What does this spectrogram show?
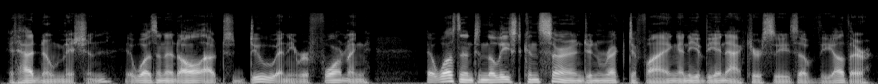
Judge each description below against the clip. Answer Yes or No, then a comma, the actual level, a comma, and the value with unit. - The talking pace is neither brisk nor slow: Yes, average, 190 wpm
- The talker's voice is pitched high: No, very low, 85 Hz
